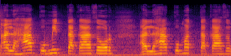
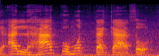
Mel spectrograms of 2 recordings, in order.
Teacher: nagkakaroon ng patinig, dhamma, ang mim sakina, dahil sa ito ay dumating bago ang hamza al-wasl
